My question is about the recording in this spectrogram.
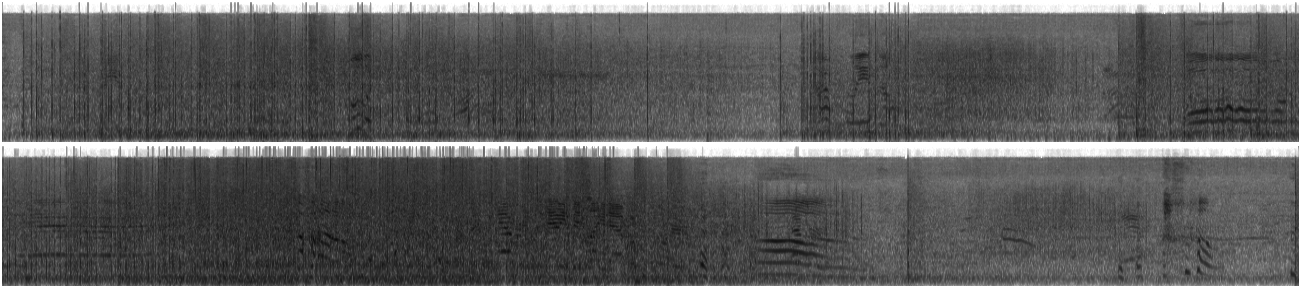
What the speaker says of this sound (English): In all my years of fireworks, I've never seen that shit. That was fucking bright and loud.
